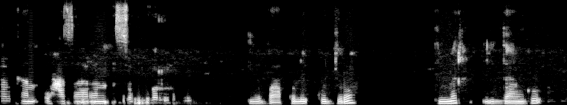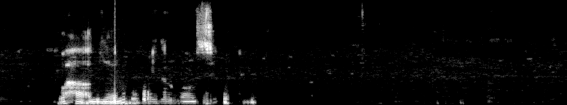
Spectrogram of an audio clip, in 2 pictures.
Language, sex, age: Somali, male, 18-24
